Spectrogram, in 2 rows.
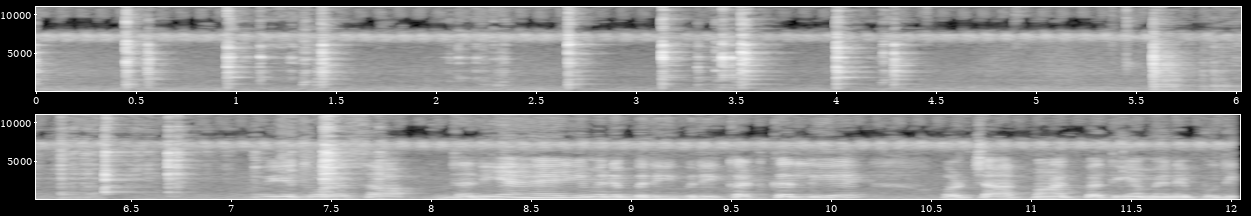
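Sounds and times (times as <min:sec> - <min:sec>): spoon clinking against bowl: 0:00.0 - 0:04.5.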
